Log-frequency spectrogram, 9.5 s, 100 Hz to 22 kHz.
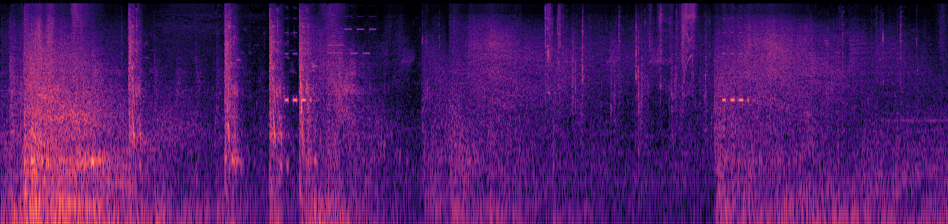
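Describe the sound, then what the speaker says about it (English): Detonations crack through a Borderlands 2 shooter fight, a burst of loud booms and sharp impacts in quick succession, then a quieter lull before another heavy blast rumbles in. "Detonate that."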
